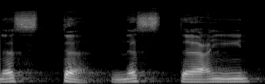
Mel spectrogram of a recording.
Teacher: أحيانا لو لم ننتبه نقول إياك نعبد وإياك نستعين نستعين، كأننا أضغمنا أو كأننا شددنا السين والتاء لم تظهر. لا، لابد أن يكون هناك حاجز صوتي مسموع بين السين والتاء، وهو أن السين حرف رخو والتاء حرف شديد، نقول نست نستعين، إذا بعد جران السين نسمع صدمة التاء هذه، إياك نعبد وإياك نستعين نستعين، هكذا.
